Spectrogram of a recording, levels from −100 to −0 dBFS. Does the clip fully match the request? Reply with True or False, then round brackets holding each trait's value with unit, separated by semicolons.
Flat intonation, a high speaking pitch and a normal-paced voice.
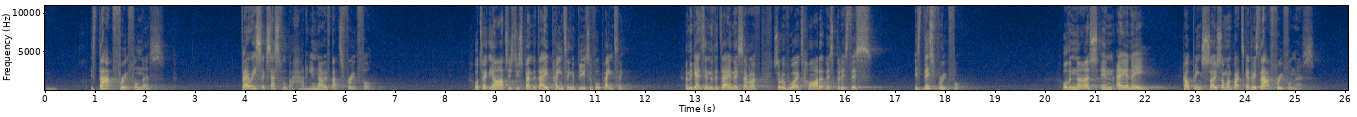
True (2.3 semitones; 205 Hz; 150 wpm)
